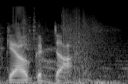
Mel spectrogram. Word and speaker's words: Gal Gadot: go along um getting back to the movie gal gadot that's the way you pronounce name is not the albedo depend on matter what other people say it's quite like the spelling whatnot it's gal gadot um she she actually remains to be pretty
